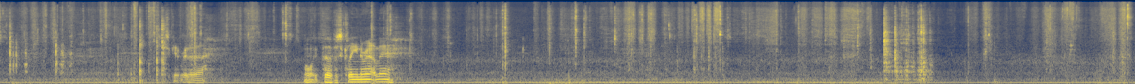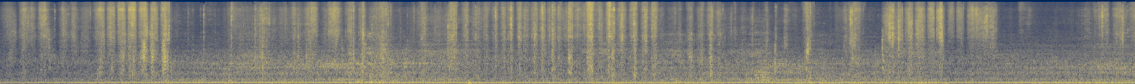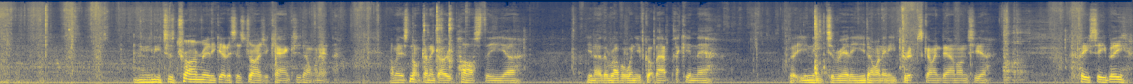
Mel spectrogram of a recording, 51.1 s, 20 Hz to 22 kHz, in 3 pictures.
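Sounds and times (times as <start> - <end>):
low steady hum: 0.0 - 51.0
scratchy rubbing strokes: 9.1 - 13.1, 14.6 - 40.6.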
